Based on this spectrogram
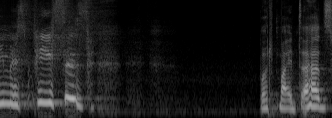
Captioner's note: heavy breathing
